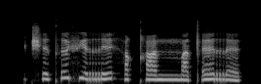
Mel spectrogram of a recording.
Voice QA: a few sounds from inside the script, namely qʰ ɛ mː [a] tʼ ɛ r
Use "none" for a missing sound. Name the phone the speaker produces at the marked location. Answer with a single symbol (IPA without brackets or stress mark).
a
